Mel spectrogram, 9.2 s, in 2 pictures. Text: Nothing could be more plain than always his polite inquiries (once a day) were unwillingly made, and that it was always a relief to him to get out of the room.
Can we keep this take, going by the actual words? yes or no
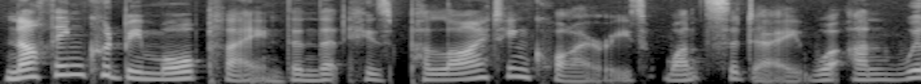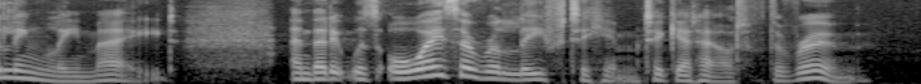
no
